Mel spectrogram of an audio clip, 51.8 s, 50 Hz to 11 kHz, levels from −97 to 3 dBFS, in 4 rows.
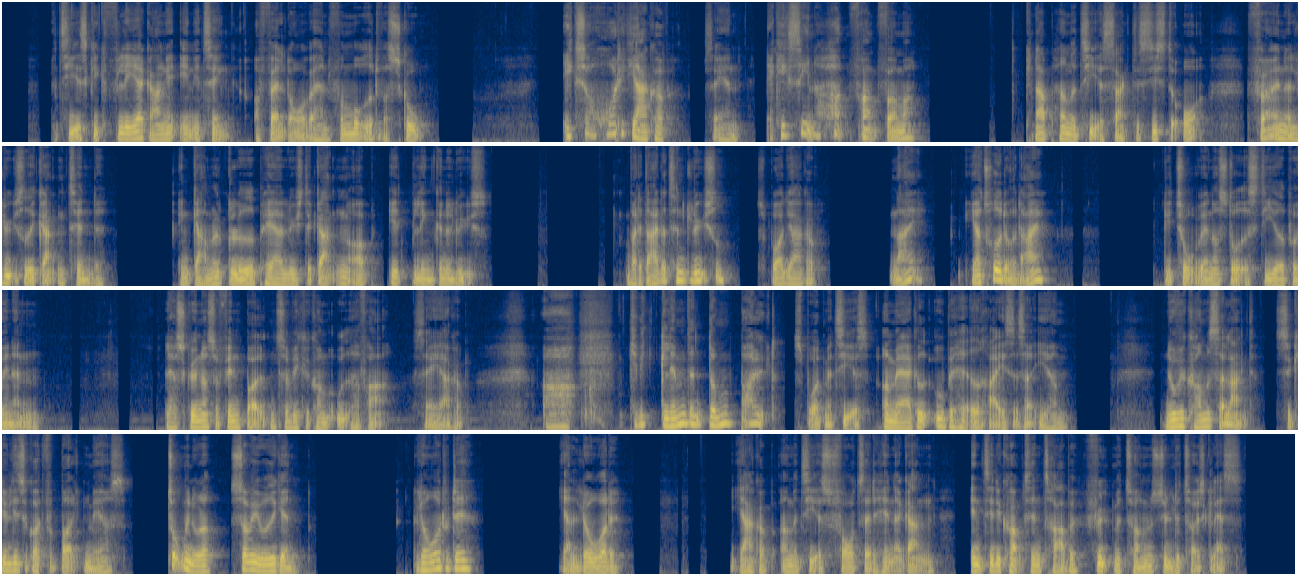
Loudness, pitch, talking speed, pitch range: -24 LUFS, 95 Hz, 180 wpm, 80-120 Hz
